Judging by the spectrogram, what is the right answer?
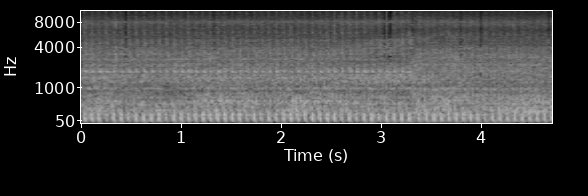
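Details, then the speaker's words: Scoopy fuel-injected scooter treated for sputtering, after fitting a new Vario 150 injector: steady, even putter at constant low idle with no misses; O2 reading now normal between 0.2 and 0.8 (previously 0.02–0.03), rpm back to standard. "dan kita cek untuk debit injectornya ini untuk rpm nya sudah standardize"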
